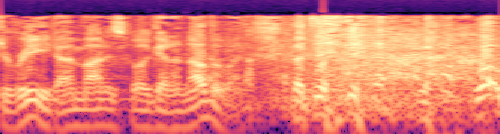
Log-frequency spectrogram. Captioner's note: laughter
